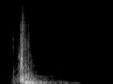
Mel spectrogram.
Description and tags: cerrando puerta de carro / closing car door
cerrando puerta de camioneta Ford Ranger 2020
grabado con Xiaomi redmi 6 y Rec Forge II
closing door of Ford Ranger 2020 truck
recorded with Xiaomi redmi 6 and Rec Forge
